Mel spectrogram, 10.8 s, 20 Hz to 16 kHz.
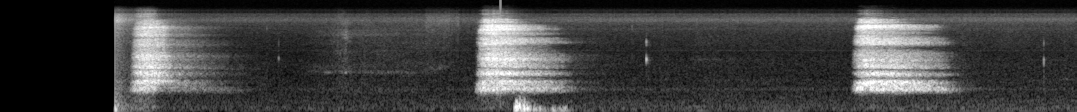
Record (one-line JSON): {"exhalation_length": "10.8 s", "exhalation_amplitude": 8930, "exhalation_signal_mean_std_ratio": 0.38, "survey_phase": "alpha (2021-03-01 to 2021-08-12)", "age": "45-64", "gender": "Female", "wearing_mask": "No", "symptom_none": true, "smoker_status": "Ex-smoker", "respiratory_condition_asthma": false, "respiratory_condition_other": false, "recruitment_source": "REACT", "submission_delay": "1 day", "covid_test_result": "Negative", "covid_test_method": "RT-qPCR"}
